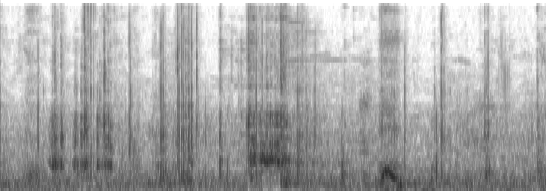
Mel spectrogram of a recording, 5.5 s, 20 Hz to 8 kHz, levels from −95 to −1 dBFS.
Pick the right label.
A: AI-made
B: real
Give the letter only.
B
